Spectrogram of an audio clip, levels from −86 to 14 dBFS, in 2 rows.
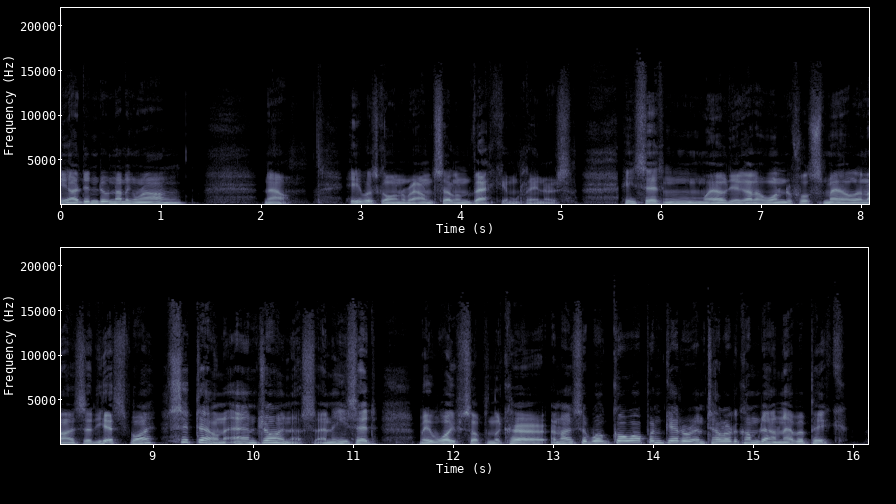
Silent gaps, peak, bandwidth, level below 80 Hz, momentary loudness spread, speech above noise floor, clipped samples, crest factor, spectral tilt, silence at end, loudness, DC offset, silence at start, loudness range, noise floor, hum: none; -12 dBFS; 16 kHz; -58 dBFS; 12 LU; 26 dB; under 0.1%; 18 dB; -5.5 dB/octave; 0.25 s; -30 LUFS; under 0.1%; 0 s; 5 LU; -56 dBFS; none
